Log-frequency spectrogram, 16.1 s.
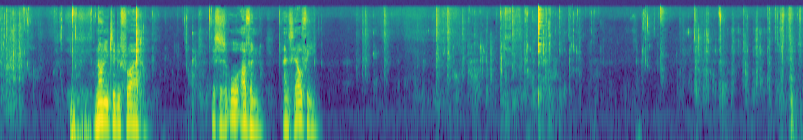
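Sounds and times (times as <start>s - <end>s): chewing crunchy chips: 0.0s - 1.9s, 8.7s - 16.0s.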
